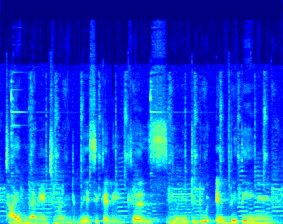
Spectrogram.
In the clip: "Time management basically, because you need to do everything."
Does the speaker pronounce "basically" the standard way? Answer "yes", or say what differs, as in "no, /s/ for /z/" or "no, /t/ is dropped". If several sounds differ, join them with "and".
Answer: no, /l/ is dropped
